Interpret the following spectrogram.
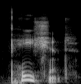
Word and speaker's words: patient: We see T-I-E or T-I-A. It makes the sound sh, sh, like shoe and shirt. The soft sound sh, sh. Examples, patient and initial.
